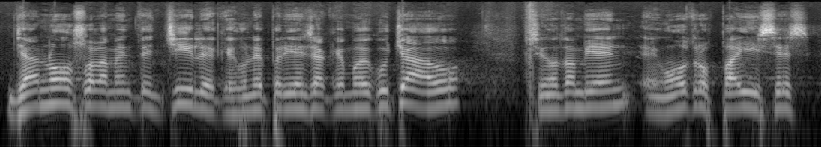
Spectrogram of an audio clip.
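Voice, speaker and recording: A man's voice: high voice, moderate pace. A man moderating a conference and formally introducing a guest speaker. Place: conference hall.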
